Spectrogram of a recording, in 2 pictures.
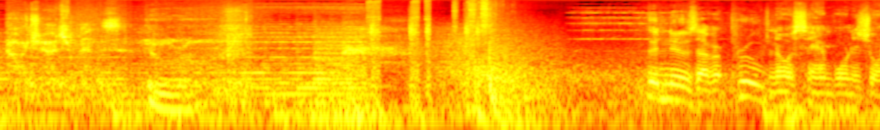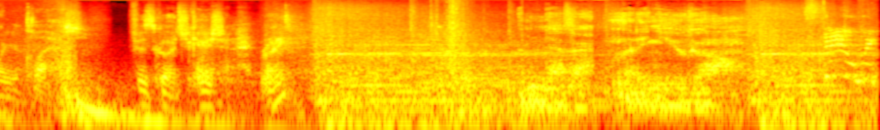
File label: boy next door tv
